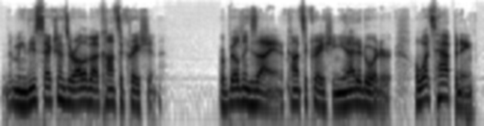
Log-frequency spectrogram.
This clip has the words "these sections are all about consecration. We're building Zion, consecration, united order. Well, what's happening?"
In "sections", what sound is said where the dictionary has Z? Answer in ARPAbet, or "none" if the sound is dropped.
Z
